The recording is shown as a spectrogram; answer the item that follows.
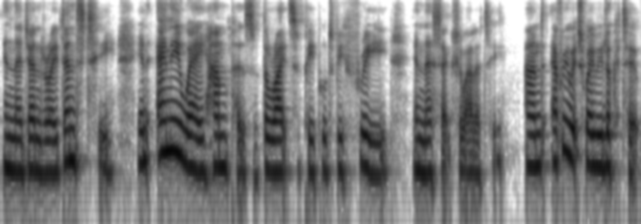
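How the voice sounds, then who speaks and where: A woman's voice: medium pitch, a little mellow. Earnest, emphatic woman commentator. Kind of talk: conversational reaction commentary to camera.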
